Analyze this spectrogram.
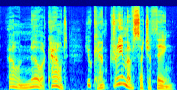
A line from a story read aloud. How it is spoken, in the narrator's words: exclaimed Amanda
